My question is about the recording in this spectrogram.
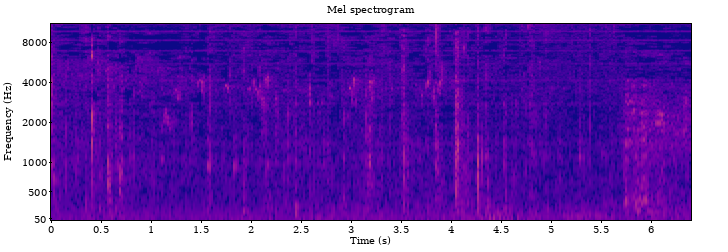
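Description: Irregular hoof knocks and shuffles from horses standing about on hard ground, with a louder rustle near the end.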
